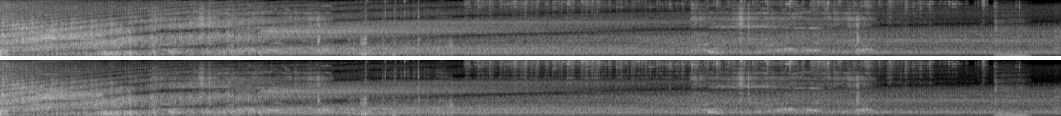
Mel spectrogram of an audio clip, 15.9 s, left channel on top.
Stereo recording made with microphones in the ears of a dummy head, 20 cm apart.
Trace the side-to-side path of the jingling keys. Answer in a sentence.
In this clip you hear the jingling keys go right and come back.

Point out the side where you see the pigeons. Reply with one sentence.
In this clip you hear the pigeons on the left.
